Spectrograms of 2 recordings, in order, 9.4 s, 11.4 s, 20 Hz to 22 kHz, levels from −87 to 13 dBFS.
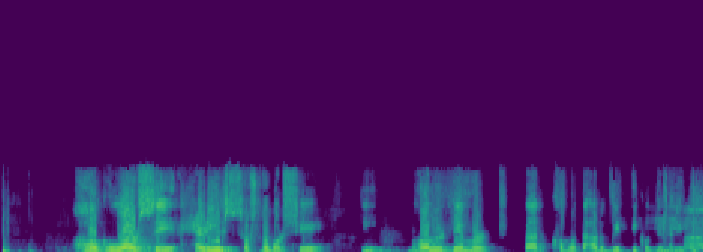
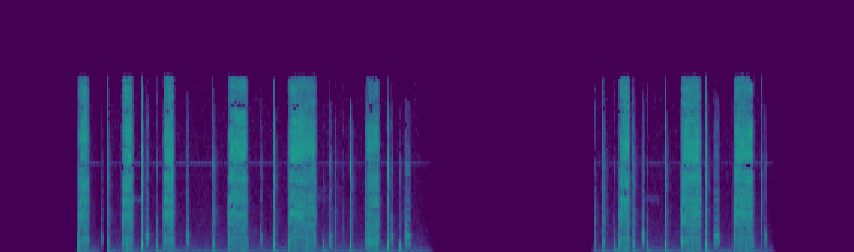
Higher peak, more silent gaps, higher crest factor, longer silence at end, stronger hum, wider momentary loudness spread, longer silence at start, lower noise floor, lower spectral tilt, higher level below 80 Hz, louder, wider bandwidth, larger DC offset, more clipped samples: first, -2 dBFS vs -6 dBFS; second, 6.88-6.98 s vs 5.81-7.87 s; second, 16 dB vs 30 dB; second, 0 s vs 1.35 s; neither; about the same, 15 LU vs 13 LU; second, 0.05 s vs 1.05 s; first, -60 dBFS vs -51 dBFS; first, -5.5 dB/octave vs 0.5 dB/octave; first, -38 dBFS vs -72 dBFS; first, -16 LUFS vs -30 LUFS; second, 8 kHz vs 15.5 kHz; neither; neither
